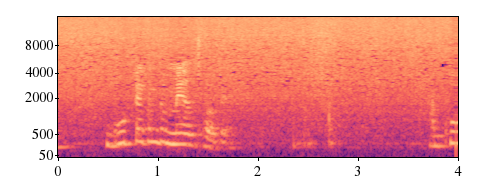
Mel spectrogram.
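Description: Grated coconut and jaggery sizzling with a steady hiss in a non-stick pan while a wooden spatula scrapes and stirs it, the mixture cooking down for coconut sweets. A voice speaks briefly during the first two seconds, and there is a single sharp click around the three-quarter mark.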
